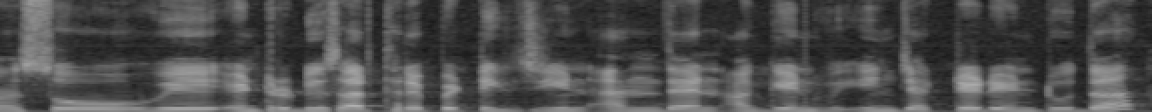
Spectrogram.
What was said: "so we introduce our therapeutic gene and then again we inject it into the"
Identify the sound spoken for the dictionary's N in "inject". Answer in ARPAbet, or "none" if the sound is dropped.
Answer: N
